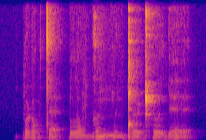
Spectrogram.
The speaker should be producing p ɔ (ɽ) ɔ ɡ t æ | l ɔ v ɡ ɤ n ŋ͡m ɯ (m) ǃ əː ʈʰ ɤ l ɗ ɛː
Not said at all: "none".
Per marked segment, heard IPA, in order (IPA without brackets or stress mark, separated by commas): ɽ, n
